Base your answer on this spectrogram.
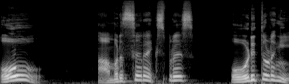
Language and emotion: Malayalam, surprised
